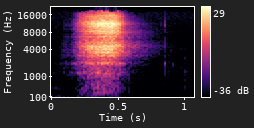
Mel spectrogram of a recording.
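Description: A single sharp sneeze, close and fairly loud, bursting out in a breathy hiss that swells and fades within about half a second, with no talking around it.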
